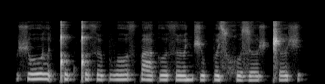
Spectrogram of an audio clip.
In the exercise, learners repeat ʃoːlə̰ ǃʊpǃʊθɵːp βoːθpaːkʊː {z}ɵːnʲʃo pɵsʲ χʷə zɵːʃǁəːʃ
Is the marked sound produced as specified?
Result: no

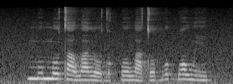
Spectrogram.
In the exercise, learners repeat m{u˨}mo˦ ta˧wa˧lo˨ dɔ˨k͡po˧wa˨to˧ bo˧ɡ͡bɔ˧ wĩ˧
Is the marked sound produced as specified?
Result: no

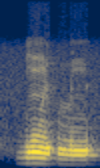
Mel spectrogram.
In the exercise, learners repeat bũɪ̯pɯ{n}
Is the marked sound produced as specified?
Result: yes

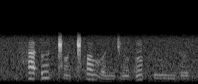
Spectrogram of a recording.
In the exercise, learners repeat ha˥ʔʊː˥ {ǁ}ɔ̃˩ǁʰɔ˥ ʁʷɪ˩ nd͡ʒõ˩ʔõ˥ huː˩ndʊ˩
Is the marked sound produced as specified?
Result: yes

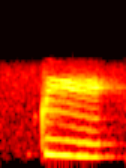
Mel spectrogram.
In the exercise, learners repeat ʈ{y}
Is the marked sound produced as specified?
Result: yes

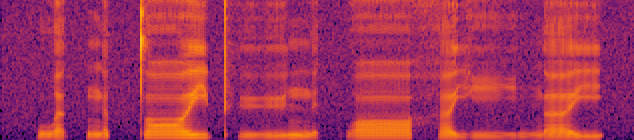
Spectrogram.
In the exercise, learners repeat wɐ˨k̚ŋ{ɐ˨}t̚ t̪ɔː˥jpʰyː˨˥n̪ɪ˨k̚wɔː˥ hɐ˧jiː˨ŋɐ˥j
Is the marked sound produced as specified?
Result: yes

